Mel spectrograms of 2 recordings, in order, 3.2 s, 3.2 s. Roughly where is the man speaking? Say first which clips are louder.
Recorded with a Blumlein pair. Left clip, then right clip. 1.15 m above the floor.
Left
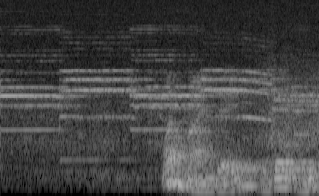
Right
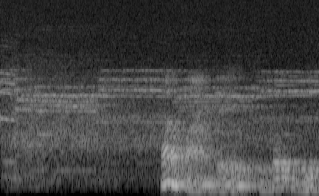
Right 1 dB; ahead right.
